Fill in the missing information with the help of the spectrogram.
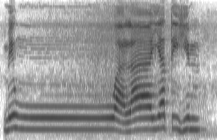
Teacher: Mendengungnya masuk di makhraj huruf waw. Jadi harus mencucu. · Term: idgham bi gunnah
